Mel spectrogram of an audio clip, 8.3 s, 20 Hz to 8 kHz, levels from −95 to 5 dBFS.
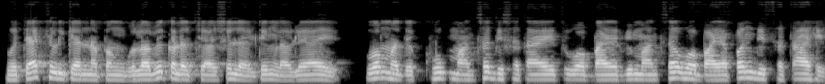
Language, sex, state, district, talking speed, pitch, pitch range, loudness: Marathi, male, Maharashtra, Dhule, 180 wpm, 130 Hz, 125-145 Hz, -16 LUFS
